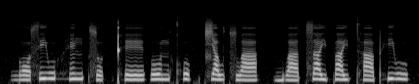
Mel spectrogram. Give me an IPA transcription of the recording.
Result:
ɡɔ˨˩sju˥˧hẽ˦ŋ t͡so˨t̚kʰe˧ | o˥˧nkʰo˦k̚t͡ɕa˥˧wt͡swa˧ | bwa˨˩t͡sa˥˧j pa˧jt̪ʰa˨˩pʰju˥˧

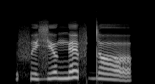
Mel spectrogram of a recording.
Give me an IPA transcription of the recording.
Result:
fɪzʲʌ ŋɛf dʌ

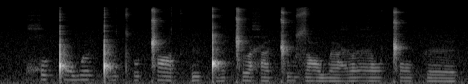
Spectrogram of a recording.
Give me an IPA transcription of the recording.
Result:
χuǃɔwə ɡ͡ǃʊ tʰʊǁɑ t͡sʼɪ ɡ͡ǃæǁə ħæǁuzɑ wæʕʊʕɔ ǁɔ kɛ

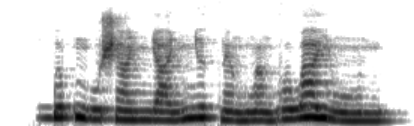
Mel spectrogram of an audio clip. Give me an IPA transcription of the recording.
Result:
ɡ͡bə˧pŋu˨ʃã˨ ɲa˨ ɲɨ˧t ɾɛ̃˨ ɡʷã˨ɡʷə˧wa˦ jũ˨n

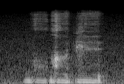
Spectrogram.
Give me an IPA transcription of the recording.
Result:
bʱo̤ɡʱə̤pʲe̤

